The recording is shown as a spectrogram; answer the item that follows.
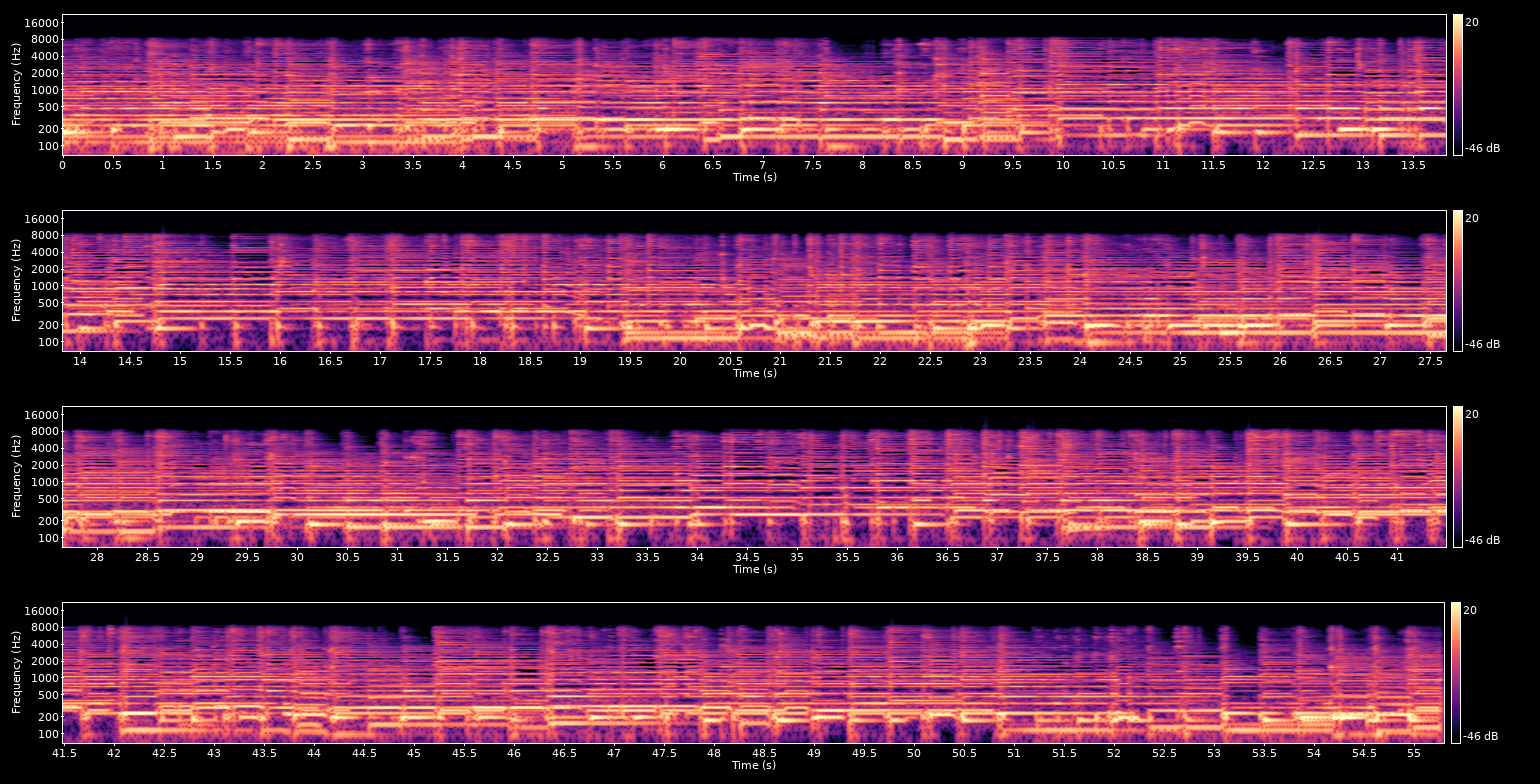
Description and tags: Acoustic Guitar B flat Loop
guitar, A, Instrument, loop, backing, rhythm, minor, traxis, strum, Acoustic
